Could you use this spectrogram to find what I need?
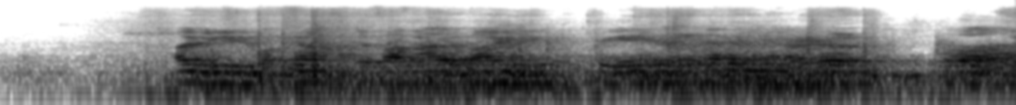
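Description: A man speaks steadily and clearly through a microphone in a room with some echo.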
